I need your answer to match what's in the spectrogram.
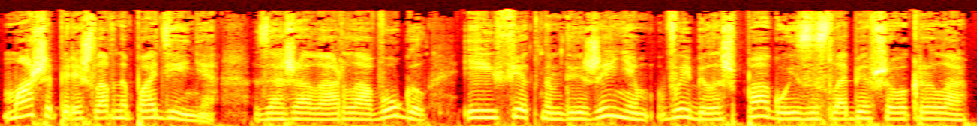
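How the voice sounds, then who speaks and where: A man narrating a children's story as an audiobook with lively, expressive storytelling. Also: a little high, brisk, no room sound, clean studio sound.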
